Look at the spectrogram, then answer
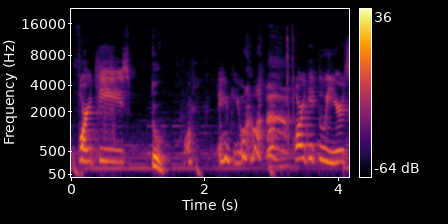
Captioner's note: chuckles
